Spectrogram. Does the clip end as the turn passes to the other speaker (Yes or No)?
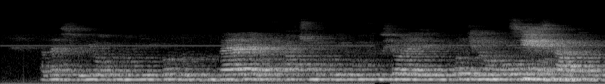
No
